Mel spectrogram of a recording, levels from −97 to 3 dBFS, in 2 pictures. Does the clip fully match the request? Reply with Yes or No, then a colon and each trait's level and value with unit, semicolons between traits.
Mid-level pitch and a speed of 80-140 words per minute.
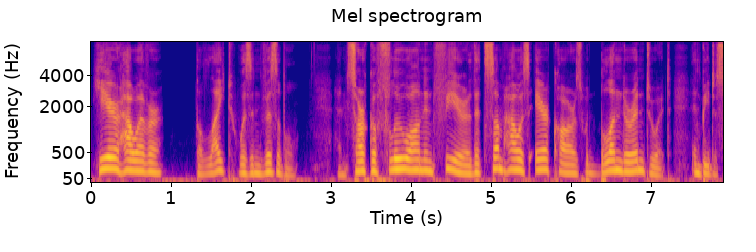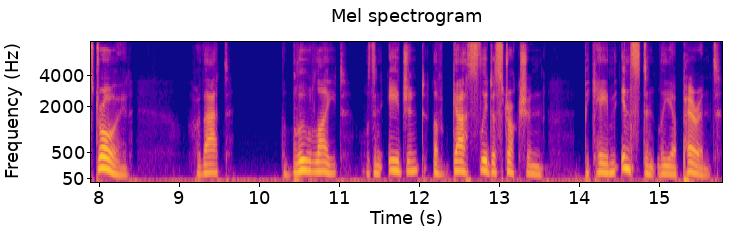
Yes: medium, 145 Hz; slow, 135 wpm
